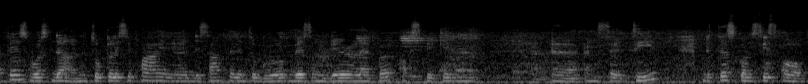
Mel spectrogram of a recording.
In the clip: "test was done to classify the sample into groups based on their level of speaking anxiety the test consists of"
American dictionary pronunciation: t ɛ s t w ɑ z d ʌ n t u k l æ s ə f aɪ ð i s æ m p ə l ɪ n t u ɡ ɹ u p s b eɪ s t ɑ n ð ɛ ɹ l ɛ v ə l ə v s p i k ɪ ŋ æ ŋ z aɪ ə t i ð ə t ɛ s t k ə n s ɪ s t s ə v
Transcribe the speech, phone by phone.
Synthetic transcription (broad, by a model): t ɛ s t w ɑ s d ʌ n t u k l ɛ s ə f aɪ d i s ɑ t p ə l ɪ n t u ɡ ɹ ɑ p b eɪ s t ɑ n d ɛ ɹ l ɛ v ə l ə f s p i k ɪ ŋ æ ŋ s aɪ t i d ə t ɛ s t k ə n s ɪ s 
